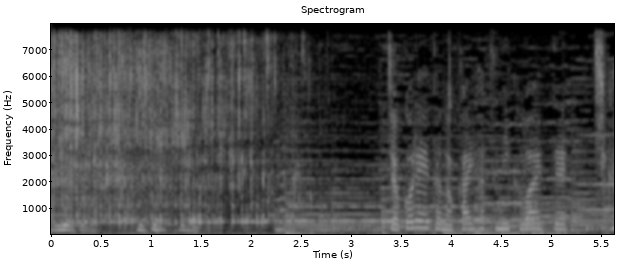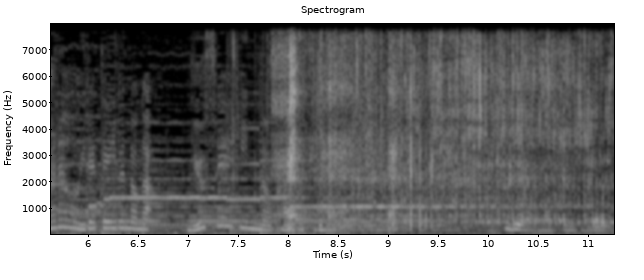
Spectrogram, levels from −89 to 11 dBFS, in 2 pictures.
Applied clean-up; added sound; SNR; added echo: none; Hiss; -1 dB; none.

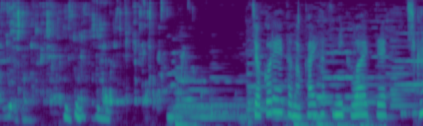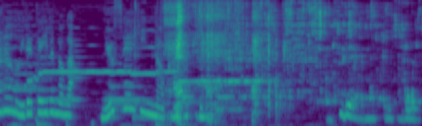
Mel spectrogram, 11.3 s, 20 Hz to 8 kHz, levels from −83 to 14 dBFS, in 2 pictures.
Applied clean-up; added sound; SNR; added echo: classical method log-MMSE.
